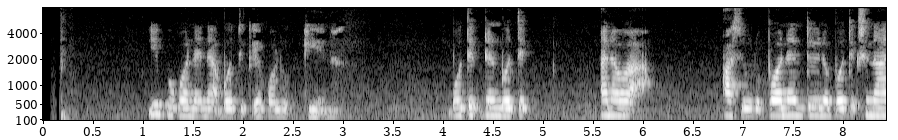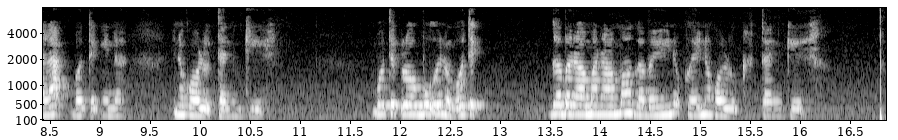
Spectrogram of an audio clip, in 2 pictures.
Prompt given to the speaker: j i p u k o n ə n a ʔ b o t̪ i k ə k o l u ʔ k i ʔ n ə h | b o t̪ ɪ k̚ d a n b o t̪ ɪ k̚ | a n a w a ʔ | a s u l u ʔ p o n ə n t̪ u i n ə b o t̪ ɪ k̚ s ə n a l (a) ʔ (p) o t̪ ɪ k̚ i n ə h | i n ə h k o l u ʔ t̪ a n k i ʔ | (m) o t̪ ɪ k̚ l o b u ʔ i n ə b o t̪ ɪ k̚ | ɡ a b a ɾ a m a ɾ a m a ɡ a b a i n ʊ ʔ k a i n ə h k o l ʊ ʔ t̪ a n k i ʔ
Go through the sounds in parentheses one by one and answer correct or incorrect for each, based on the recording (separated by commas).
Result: correct, incorrect, incorrect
